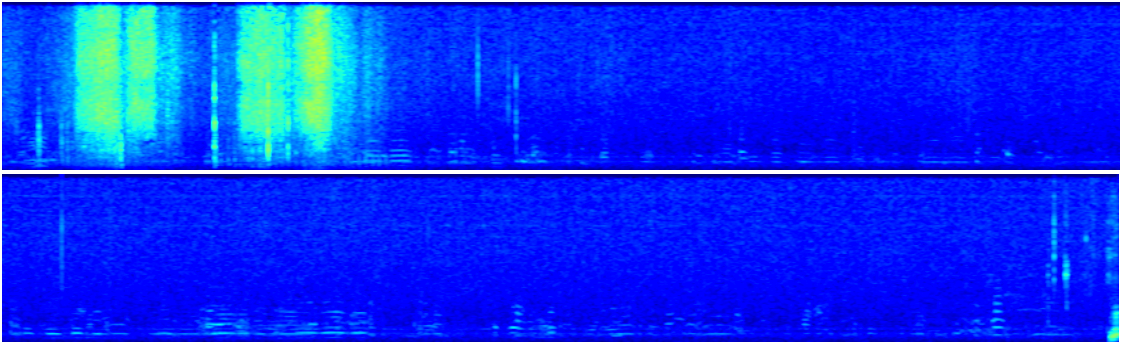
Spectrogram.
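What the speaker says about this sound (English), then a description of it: "I think I recognize the tundra swans" Tundra swans give faint, distant honking calls outdoors during a birding tour, repeating softly over quiet background, after loud handling bumps at the start; a voice briefly speaks.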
